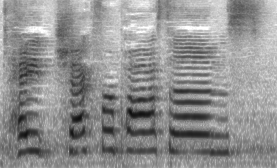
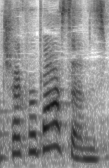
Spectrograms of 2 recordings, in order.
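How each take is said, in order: First: High, slow call to the house; drawn-out shout down the hall; real yell. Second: A mild mock yell, a bit higher; half-hearted echo of the shout; retold yell. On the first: Real, not acted. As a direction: yell it out to someone in another room. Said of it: "I'm gonna yell for a second". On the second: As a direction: re-enact the call lightly, half-hearted. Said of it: "so that's why I yelled".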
